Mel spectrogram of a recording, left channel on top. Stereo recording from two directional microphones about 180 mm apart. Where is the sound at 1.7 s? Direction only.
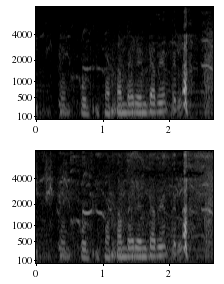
30° left (ahead or behind).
